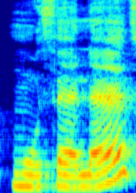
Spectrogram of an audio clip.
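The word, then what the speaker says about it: مثلّث: La, muthalat, muthalat. Comme si on va appuyer dessus un petit peu.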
